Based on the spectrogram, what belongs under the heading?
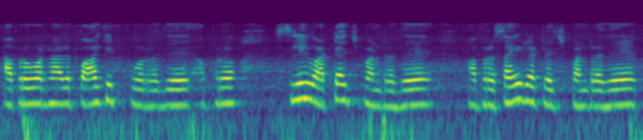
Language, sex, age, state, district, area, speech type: Tamil, female, 60+, Tamil Nadu, Mayiladuthurai, urban, spontaneous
